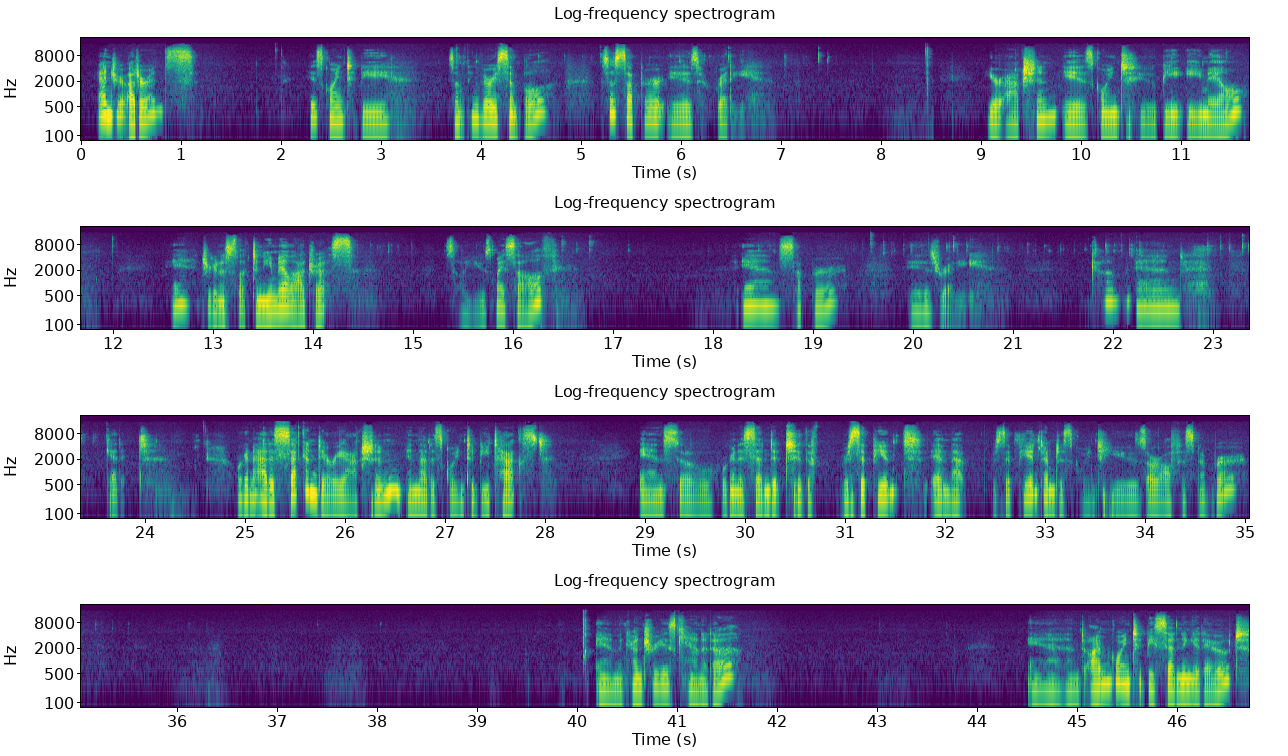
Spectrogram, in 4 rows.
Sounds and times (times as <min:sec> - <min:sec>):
Speech: 0:00.2 - 0:01.2, 0:02.3 - 0:06.8, 0:09.1 - 0:11.6, 0:12.6 - 0:14.4, 0:15.4 - 0:16.4, 0:18.3 - 0:19.3, 0:20.0 - 0:20.7, 0:21.8 - 0:22.9, 0:23.6 - 0:24.1, 0:24.9 - 0:28.1, 0:29.0 - 0:35.0, 0:40.1 - 0:41.6, 0:44.5 - 0:46.7.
